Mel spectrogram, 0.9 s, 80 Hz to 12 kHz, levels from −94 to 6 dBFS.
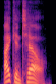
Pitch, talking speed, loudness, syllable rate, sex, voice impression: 155 Hz, 200 wpm, -17 LUFS, 4.4 syllables/s, female, slightly masculine, feminine, very gender-neutral, very adult-like, slightly middle-aged, slightly thin, very tensed, powerful, very bright, slightly hard, very clear, very fluent, cool, intellectual, very refreshing, sincere, slightly calm, very friendly, very reassuring, very unique, elegant, very wild, slightly sweet, very lively, slightly kind, intense, slightly light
